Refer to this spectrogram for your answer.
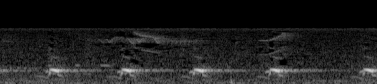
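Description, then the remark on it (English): A sungrebe, a duck-sized water bird of Central and South America, calls: five hollow, hooting notes evenly spaced in a steady rhythm, moderately loud, with no voices present. “It's the sun grebe of Central and South America.”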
